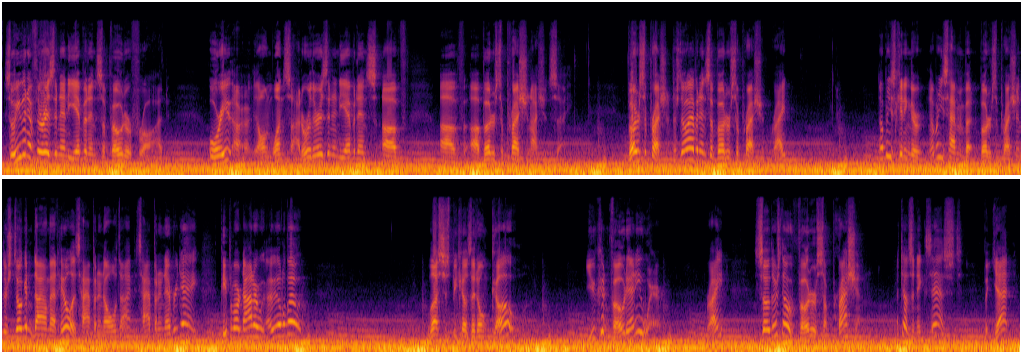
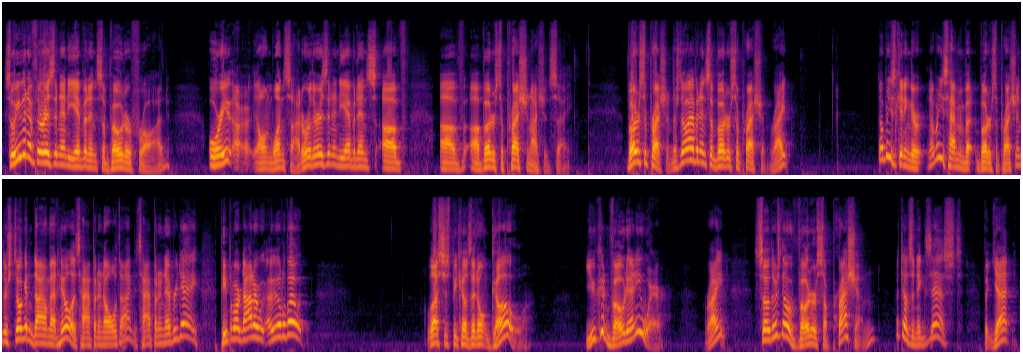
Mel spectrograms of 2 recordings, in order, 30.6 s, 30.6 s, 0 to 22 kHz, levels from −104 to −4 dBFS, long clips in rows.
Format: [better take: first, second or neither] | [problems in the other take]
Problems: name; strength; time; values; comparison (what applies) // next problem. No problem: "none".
second | low rumble; loud; throughout; 10 dB below the speech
